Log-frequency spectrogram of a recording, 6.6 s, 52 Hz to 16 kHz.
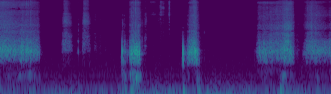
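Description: A white chalk stick held in the fingertips is drawn across a flat dark green chalkboard to draw lines. Scratchy, hissing writing strokes come in bursts of varying length with short pauses between them, the strokes carrying a bright, gritty texture over a midrange body around 700 Hz.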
